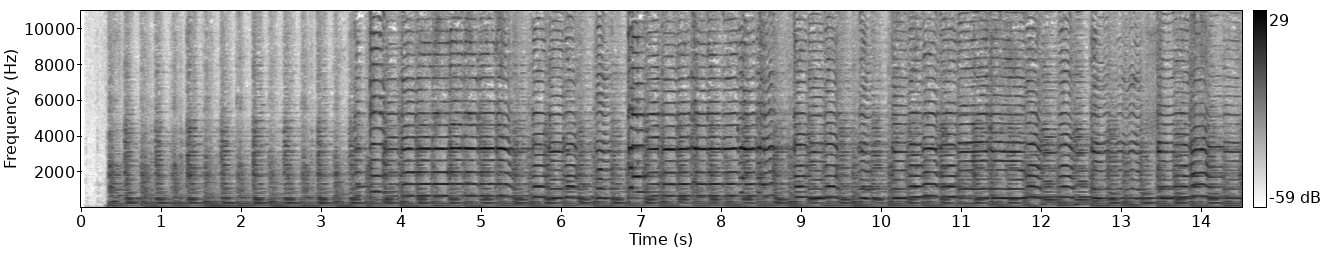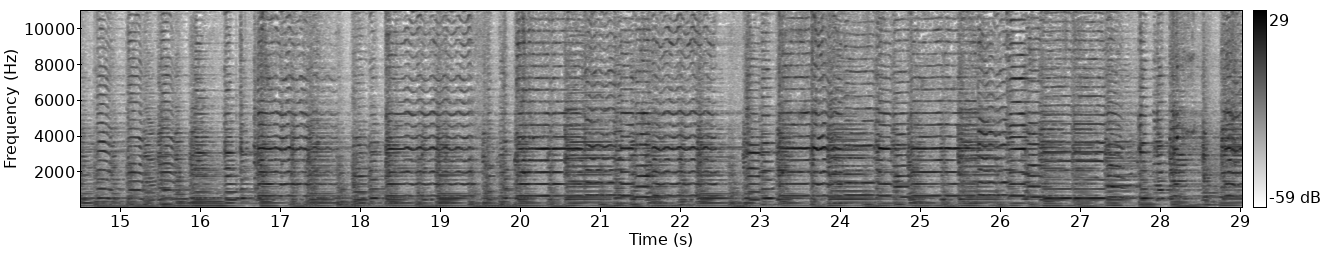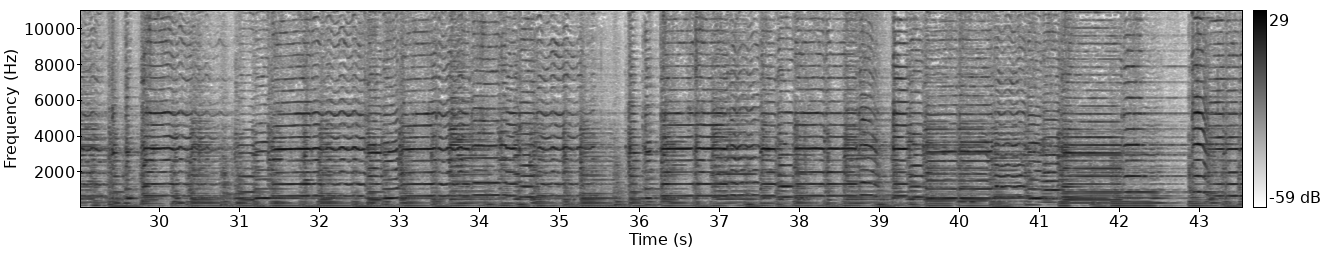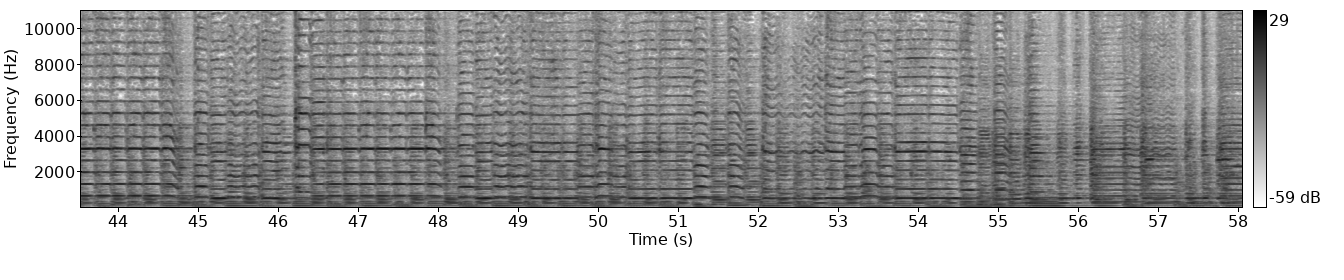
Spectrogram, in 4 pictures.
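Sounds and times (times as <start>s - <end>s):
string trio: 0.0s - 58.0s.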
